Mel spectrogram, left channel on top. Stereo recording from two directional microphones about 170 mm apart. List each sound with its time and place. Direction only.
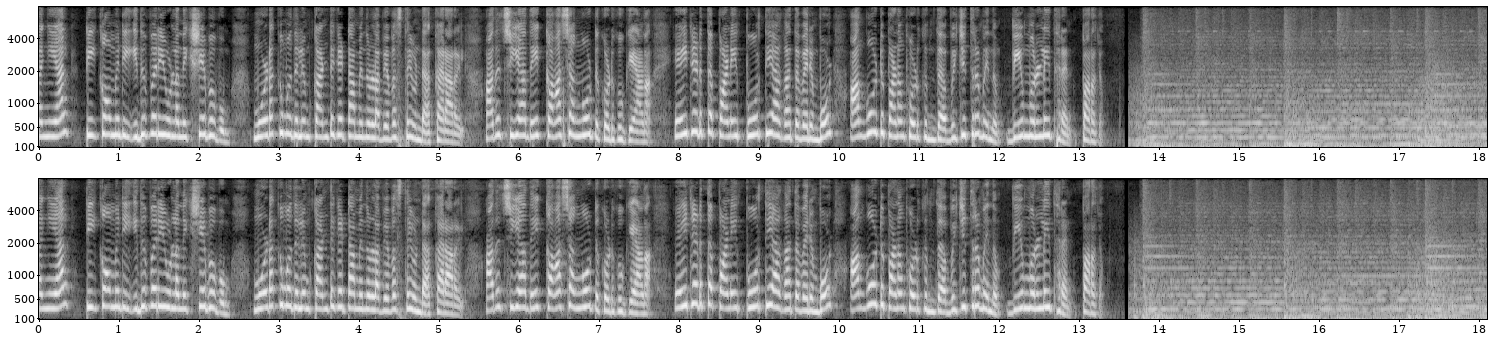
0.0 s a woman's voice: 20° left (ahead or behind)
